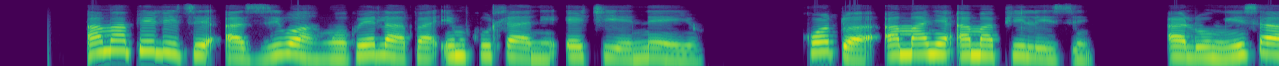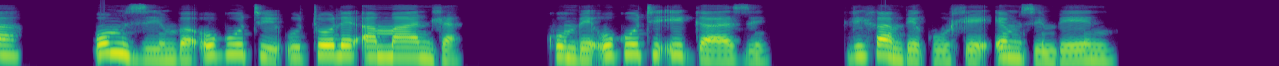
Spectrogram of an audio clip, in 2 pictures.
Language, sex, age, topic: North Ndebele, male, 50+, health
